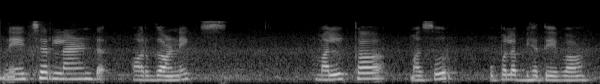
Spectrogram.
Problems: none marked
